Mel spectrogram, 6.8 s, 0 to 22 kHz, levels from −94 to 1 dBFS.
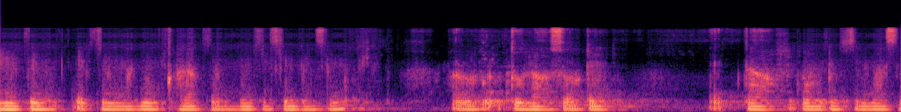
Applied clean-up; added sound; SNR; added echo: neural separator model SepFormer DNS4.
